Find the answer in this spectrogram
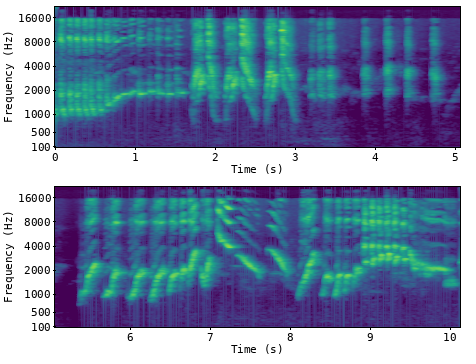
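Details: Male white-rumped shama singing to call the female: a dense, continuous flow of rapid rising and falling whistled notes and chips, a brief lull of soft notes, then an energetic run of sweeping notes.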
